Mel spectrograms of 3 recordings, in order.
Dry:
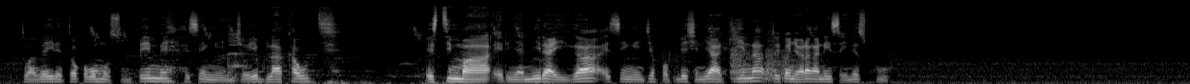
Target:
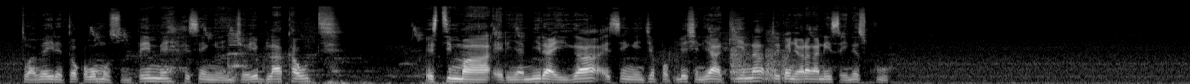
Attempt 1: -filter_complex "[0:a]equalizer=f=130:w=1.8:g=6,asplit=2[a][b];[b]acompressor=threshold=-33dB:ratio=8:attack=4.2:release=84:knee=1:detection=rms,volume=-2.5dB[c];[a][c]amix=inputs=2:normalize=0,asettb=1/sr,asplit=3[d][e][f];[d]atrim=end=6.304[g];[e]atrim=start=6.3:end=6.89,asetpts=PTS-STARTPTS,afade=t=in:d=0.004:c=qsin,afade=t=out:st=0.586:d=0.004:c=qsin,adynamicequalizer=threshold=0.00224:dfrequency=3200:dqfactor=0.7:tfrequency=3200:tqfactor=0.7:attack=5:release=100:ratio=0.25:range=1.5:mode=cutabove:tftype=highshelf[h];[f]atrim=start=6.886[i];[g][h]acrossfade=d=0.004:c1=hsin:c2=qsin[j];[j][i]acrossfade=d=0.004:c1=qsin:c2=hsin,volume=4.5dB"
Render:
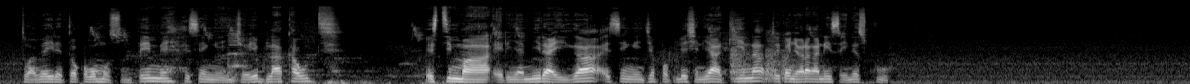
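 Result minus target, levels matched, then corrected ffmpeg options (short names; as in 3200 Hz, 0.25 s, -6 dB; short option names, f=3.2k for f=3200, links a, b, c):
125 Hz band +8.0 dB
-filter_complex "[0:a]equalizer=f=130:w=1.8:g=-4.5,asplit=2[a][b];[b]acompressor=threshold=-33dB:ratio=8:attack=4.2:release=84:knee=1:detection=rms,volume=-2.5dB[c];[a][c]amix=inputs=2:normalize=0,asettb=1/sr,asplit=3[d][e][f];[d]atrim=end=6.304[g];[e]atrim=start=6.3:end=6.89,asetpts=PTS-STARTPTS,afade=t=in:d=0.004:c=qsin,afade=t=out:st=0.586:d=0.004:c=qsin,adynamicequalizer=threshold=0.00224:dfrequency=3200:dqfactor=0.7:tfrequency=3200:tqfactor=0.7:attack=5:release=100:ratio=0.25:range=1.5:mode=cutabove:tftype=highshelf[h];[f]atrim=start=6.886[i];[g][h]acrossfade=d=0.004:c1=hsin:c2=qsin[j];[j][i]acrossfade=d=0.004:c1=qsin:c2=hsin,volume=4.5dB"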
